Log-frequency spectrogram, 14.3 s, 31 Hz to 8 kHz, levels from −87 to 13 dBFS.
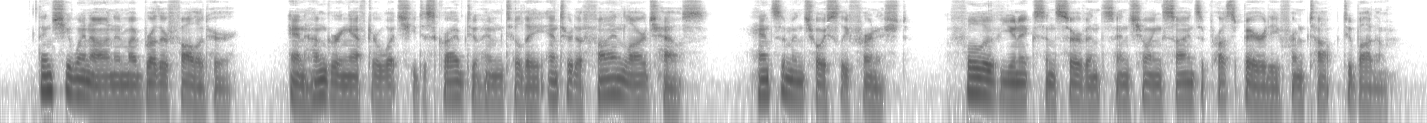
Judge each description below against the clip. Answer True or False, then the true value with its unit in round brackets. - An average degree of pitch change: True (3.1 semitones)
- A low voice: True (90 Hz)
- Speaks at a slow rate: False (175 wpm)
